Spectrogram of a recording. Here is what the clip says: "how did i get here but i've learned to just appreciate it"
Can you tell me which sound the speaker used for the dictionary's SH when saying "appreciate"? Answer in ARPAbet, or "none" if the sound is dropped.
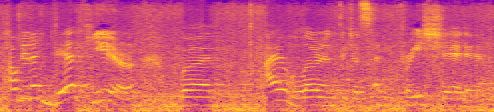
SH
